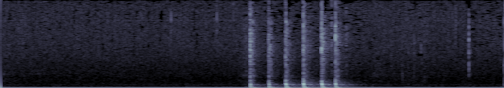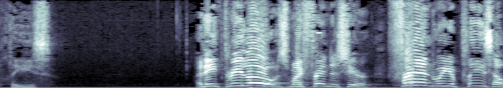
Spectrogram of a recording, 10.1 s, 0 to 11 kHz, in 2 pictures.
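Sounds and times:
knocking on a wooden door: 2.5 - 3.5
speech: 5.2 - 5.6, 7.0 - 10.0.

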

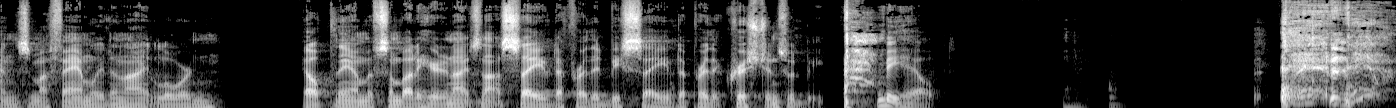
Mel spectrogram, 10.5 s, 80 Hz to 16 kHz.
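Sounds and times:
speech: 0.1 - 1.7, 2.3 - 7.1, 9.6 - 10.3
person coughing harshly: 6.3 - 6.7, 9.4 - 10.4.

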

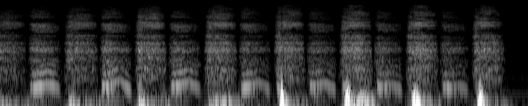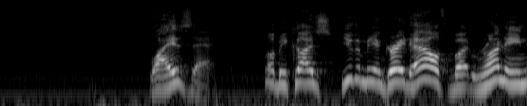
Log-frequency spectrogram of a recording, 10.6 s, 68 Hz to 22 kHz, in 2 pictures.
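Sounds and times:
heavy panting breaths after running a mile at full pace: 0.0 - 5.1
speech: 6.9 - 10.5.

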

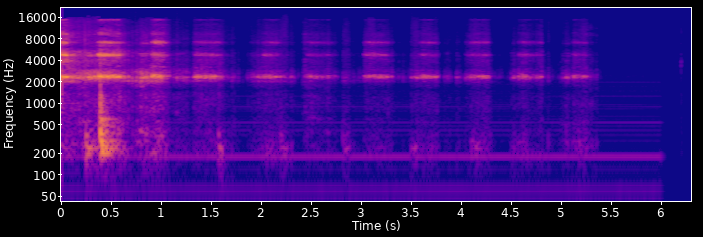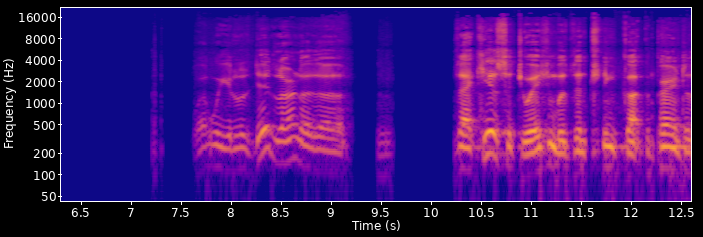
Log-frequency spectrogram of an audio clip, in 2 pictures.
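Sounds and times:
crickets chirping: 0.0 - 5.4
speech: 7.7 - 12.5.

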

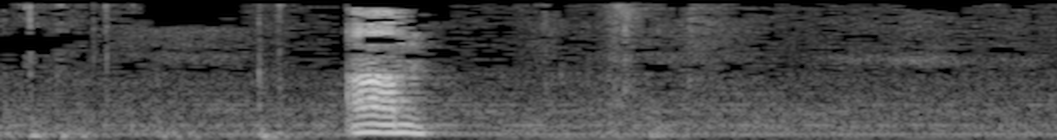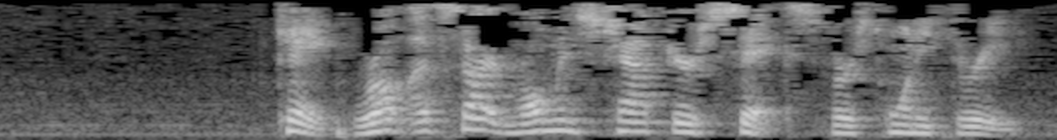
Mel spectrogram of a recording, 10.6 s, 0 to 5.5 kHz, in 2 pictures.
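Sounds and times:
typing on a computer keyboard: 0.0 - 0.6
speech: 1.7 - 2.2, 6.7 - 10.5.

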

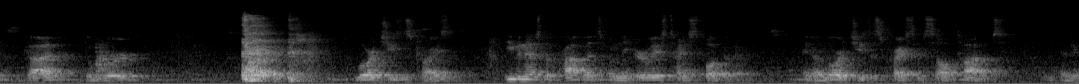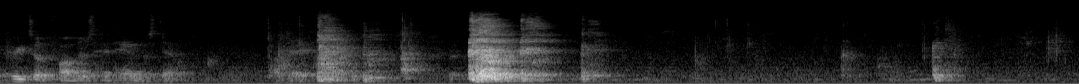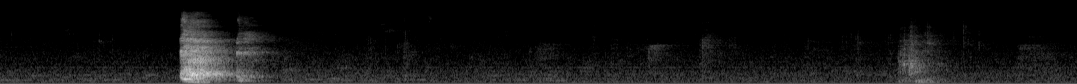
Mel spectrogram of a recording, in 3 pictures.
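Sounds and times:
speech: 0.0 - 1.5, 3.6 - 12.7, 13.5 - 14.7
person coughing: 2.4 - 3.3, 14.0 - 17.0, 23.4 - 24.4
throat clearing: 2.4 - 3.4, 13.9 - 17.0, 20.0 - 20.5, 23.4 - 24.4, 28.0 - 28.8.

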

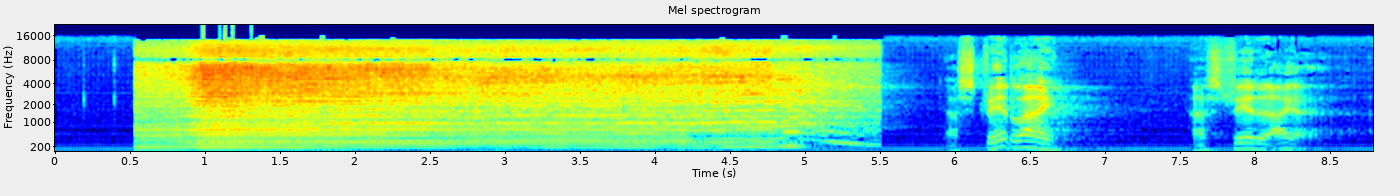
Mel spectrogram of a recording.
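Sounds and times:
loud chainsaw cutting wood for building work: 0.6 - 5.5.

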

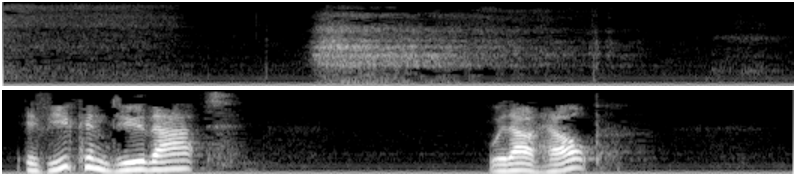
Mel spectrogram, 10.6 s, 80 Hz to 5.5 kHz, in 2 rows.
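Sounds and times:
church congregation breathing in deeply together: 0.0 - 1.4, 2.0 - 5.4
speech: 5.4 - 6.9, 8.5 - 9.4.

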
